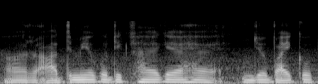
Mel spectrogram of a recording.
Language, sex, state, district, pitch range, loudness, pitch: Hindi, male, Himachal Pradesh, Shimla, 100-110 Hz, -16 LUFS, 105 Hz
